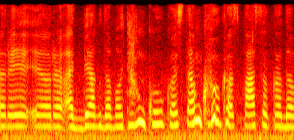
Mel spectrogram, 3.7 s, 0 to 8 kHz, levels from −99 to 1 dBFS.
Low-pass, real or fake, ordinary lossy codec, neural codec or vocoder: 7.2 kHz; real; MP3, 48 kbps; none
